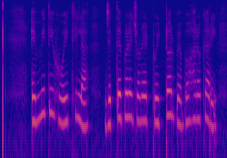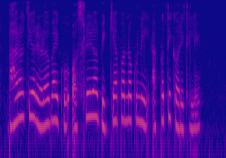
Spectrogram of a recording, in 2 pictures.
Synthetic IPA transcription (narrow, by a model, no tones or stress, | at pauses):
emit̪iɦojt̪ʰilad͡ʒet̪ebeɭed͡ʒoɽ̃eʈwiʈɔɾbjɔbɔɦaɾɔkaɾibʱaɾɔt̪ijɔɾeɭɔbajkuʔɔsɭiɭɔbiɡjapɔnɔkunejʔa̰pɔt̪ːikɔɾit̪ʰile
